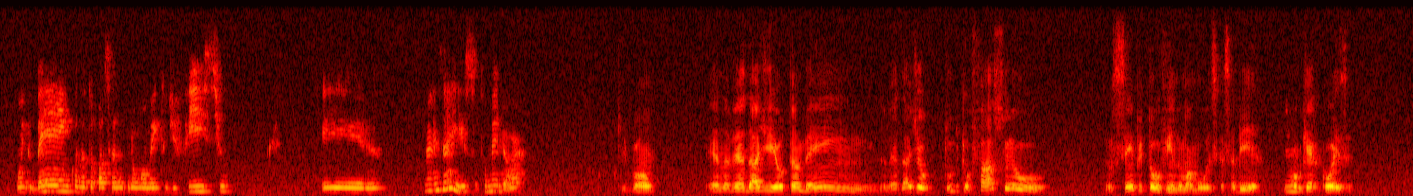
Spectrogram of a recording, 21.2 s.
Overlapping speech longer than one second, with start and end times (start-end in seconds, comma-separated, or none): none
